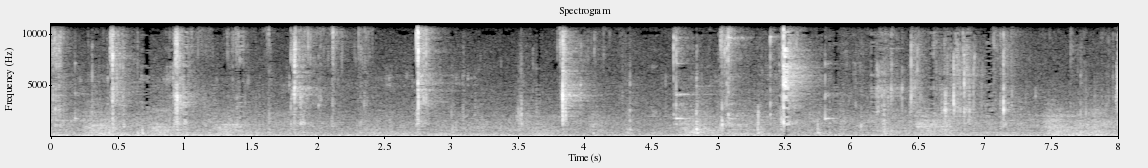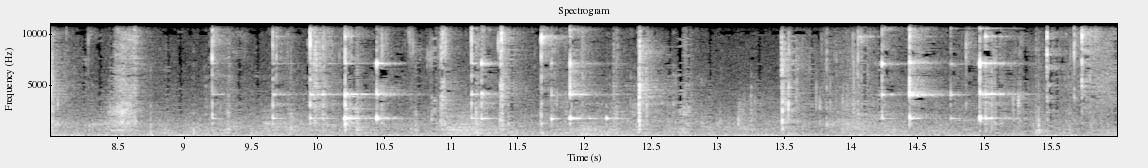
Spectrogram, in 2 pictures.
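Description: Eating utensils clicking and clinking against dishware, with many short crisp clicks, as food is picked up and eaten close to the microphone. Small ringing clinks come thickest in the second half.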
